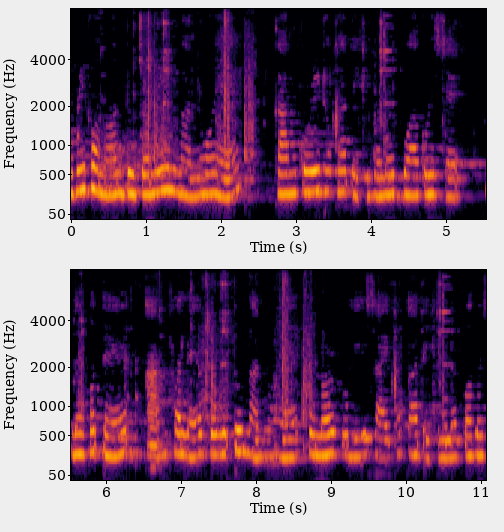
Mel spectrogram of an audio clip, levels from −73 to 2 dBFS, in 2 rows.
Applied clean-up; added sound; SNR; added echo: classical method WPE with log-MMSE.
